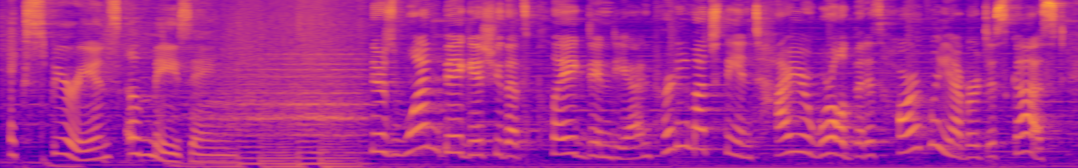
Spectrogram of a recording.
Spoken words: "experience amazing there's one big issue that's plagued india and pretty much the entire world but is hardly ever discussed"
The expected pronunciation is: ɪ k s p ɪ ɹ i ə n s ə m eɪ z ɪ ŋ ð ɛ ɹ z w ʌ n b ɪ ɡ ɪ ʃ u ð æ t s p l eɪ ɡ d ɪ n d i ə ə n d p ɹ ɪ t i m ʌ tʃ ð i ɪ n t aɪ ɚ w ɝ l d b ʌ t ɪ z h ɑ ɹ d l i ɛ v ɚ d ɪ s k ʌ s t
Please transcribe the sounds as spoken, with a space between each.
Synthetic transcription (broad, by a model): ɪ k s p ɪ ɹ i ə n s ə m eɪ z ɪ ŋ ð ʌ ɹ z w ʌ n b ɪ ɡ ɪ ʃ u ð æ t s p l eɪ ɡ d ɪ n d i ə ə n p ɹ ɪ t i m ʌ tʃ ð i ɪ n t aɪ ɚ w ɝ l d b ʌ t ɪ z h ɑ ɹ d l i ɛ v ɚ d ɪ s k ʌ s t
